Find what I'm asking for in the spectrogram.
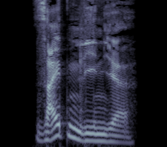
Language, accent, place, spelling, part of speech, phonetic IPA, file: German, Germany, Berlin, Seitenlinie, noun, [ˈzaɪ̯tn̩ˌliːni̯ə], De-Seitenlinie.ogg
- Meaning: 1. sideline, touchline 2. collateral line, branch (family descent) 3. branch line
